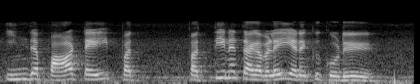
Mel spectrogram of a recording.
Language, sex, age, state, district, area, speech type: Tamil, female, 30-45, Tamil Nadu, Dharmapuri, rural, read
